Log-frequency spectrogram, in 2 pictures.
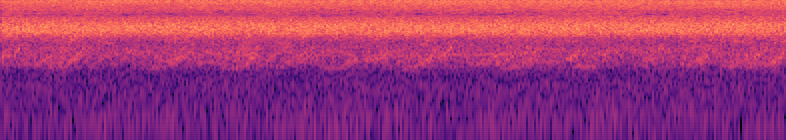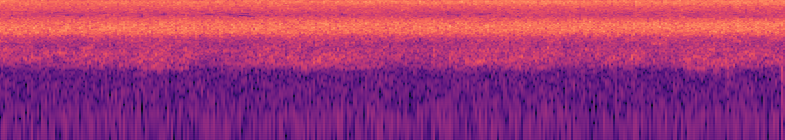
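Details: Cicadas, loud in the greenspace of the Imperial Palace East Gardens in Tokyo, fill the air with a steady, shrill hiss, punctuated by faster pulsing buzzes.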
